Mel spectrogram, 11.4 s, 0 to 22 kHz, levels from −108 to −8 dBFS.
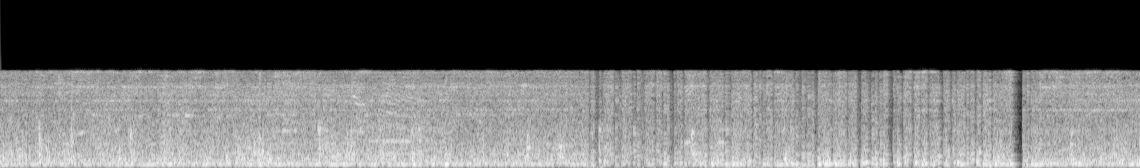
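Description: From 5.87 to 10.32 s, repeated packet loss gives a robotic sound. Dozens of short holes, none over 97 ms, are patched by stretching the preceding sound, concealing nearly a third of the span. The waveform shows stuttering, repeated cycles. The spectrogram, empty above 4 kHz, shows smeared horizontal bands.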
